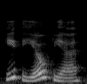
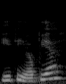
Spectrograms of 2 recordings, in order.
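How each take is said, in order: First: Startled echo with swooping pitch and falling end; taken aback. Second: ETHIOPIA offered with a rising end; tentative suggestion. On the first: Boy stops walking at his friend's answer, taken aback. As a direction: repeat it in disbelief. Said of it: "Salva stopped walking". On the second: Boy guesses their destination after thinking, tentative. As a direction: float it as a mild guess. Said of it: "Mariel thought for a moment". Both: A narrator's reading.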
